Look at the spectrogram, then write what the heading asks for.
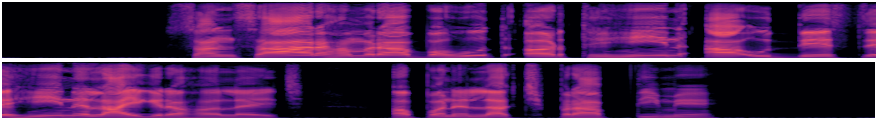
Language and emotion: Maithili, sad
